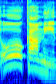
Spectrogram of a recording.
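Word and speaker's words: Ōkami: and the the title screen is like okami okami. Like that wasn't for dramatic effect. That's how you pronounce it.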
